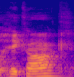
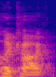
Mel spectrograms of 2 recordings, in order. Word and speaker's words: Hickok: I always thought it was Hiccup. James Butler Hickok.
